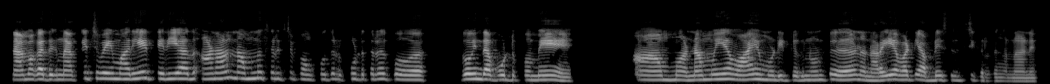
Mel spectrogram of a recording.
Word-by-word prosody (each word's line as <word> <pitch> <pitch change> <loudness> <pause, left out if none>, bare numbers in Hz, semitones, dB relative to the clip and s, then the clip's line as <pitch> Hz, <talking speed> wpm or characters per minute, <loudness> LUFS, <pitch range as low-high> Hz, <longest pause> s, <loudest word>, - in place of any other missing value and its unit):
நமக்கு 240 +2 +5
அதுக்கு 225 -1 -3
நகைச்சுவை 270 +4 -1
மாரியே 255 +3 +4
தெரியாது, 260 0 +3
ஆனாலும் 275 +3 +1
நம்மளும் 275 +2 -2
சிரிச்சுப்போம், 245 -3 -10
கூதல 235 -1 -11
கூட்டத்ல 245 +1 -7
கோ - - -2 0.6
கோயிந்தா 245 -1 +5
போட்டுப்போமே, 210 0 +2 0.9
ஆமா 210 0 0
நம்ம 225 +3 0
ஏன் 240 -2 0
வாய 225 +2 +3
மூடிட்டுருக்கணுன்ட்டு 205 +2 -5 0.2
நான் 190 -3 -3
நெறைய 210 +5 +3
வாட்டி 215 +1 0
அப்டியே 200 +1 -6
சிரிச்சுக்கிறதுங்க, 180 -5 -15
நானு 150 0 -6
225 Hz, 135 wpm, -26 LUFS, 205-250 Hz, 0.9 s, நமக்கு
